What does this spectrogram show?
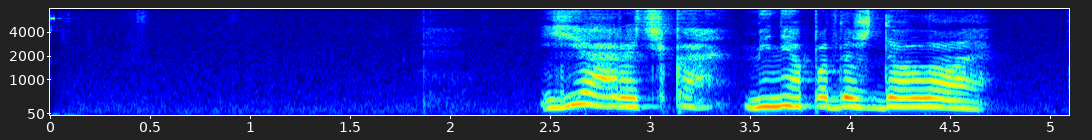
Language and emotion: Russian, neutral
